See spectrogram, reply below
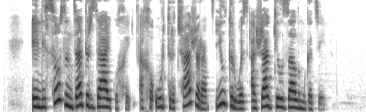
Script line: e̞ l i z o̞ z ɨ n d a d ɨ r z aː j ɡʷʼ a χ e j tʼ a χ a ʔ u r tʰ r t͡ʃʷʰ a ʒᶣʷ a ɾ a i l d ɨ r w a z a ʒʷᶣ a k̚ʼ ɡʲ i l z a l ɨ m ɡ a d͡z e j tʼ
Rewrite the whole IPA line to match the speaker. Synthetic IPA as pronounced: e̞ l i s o̞ z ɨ n d͡z a d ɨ r z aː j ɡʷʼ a χ e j tʼ a χ a ʔ u r tʰ r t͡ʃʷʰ a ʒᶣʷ a ɾ a i l d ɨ r w a z a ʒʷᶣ a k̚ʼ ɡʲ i l z a l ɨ m ɡ a d͡z e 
